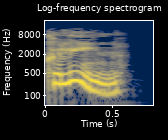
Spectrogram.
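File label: "colleen", British English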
